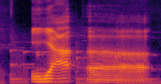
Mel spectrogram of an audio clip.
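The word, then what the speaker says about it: いや: Iya is an adjective. By the way, I didn't mention that toki is accented on the last syllable. Just like, by the way, iya.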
